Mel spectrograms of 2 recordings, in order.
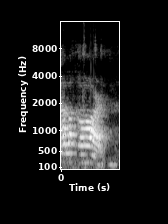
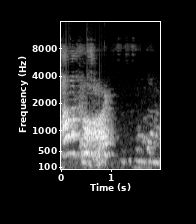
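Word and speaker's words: à la carte: Coba mau didengar, dia berarti dia ada bahasa juga, pronunciation Prancis, ya French, dengar. A la carte. Tapi ketika dia adopsi menjadi bahasa Inggris, sudah bukan bahasa Prancis lagi, coba dengar.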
